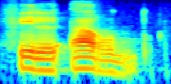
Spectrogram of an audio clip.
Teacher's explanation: ഫിൽ അർദ് പറയുമ്പോൾ റാഉം ദ്വാദും ഈ രണ്ടക്ഷരങ്ങളും തഫ്ഖീം ചെയ്യേണ്ട അക്ഷരമാണ്.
